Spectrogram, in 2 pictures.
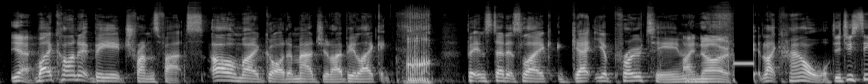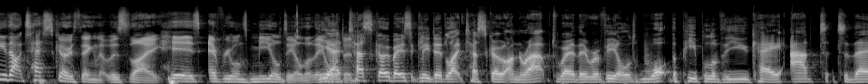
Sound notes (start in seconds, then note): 4.0 snorts; 7.2 beep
